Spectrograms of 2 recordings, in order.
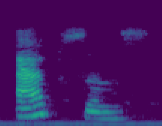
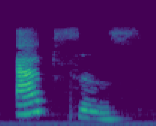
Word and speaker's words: absence: more prominent see Abby absence two syllables again add since the stress is on first syllable absence absence absorb two syllables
